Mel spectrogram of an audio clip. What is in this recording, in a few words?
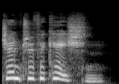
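"gentrification", British English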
